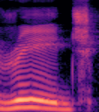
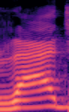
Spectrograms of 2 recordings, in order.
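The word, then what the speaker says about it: rage: फिर ये है रेज, क्या है, आर को र, रैज नहीं पढ़ेंगे, रेज पढ़ेंगे, सैज नहीं पढ़ेंगे, सेज।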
